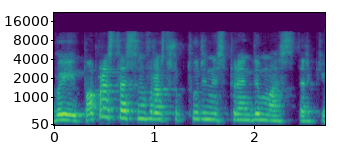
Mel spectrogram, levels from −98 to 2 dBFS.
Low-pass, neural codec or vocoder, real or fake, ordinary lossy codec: 10.8 kHz; none; real; MP3, 64 kbps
